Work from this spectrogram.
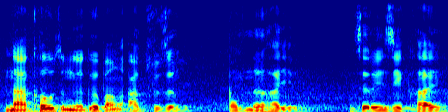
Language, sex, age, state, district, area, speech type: Bodo, male, 30-45, Assam, Kokrajhar, rural, spontaneous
